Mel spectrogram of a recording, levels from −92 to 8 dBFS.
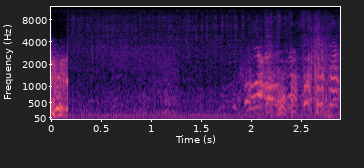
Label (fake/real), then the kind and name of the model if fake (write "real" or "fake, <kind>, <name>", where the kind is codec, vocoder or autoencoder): real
